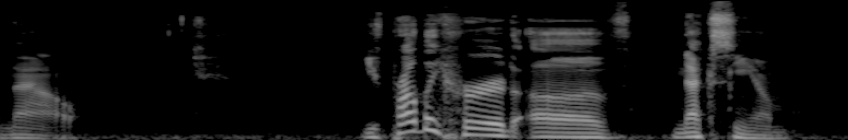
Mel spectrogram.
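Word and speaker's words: NXIVM: no anyway okay um Nexium is NX I VM is how it's spelled it is a uh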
